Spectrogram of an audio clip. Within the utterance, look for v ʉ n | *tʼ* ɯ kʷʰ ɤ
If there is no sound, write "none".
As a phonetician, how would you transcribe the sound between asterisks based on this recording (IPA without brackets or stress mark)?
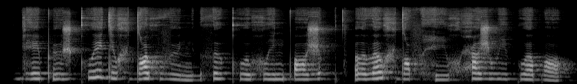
θ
